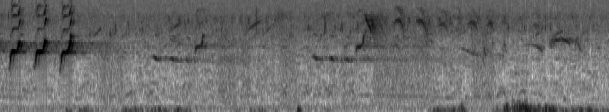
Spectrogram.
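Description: Bokmakierie calling: a quick run of about five sharp whistled notes at the start, then fainter scattered calls. A low rumble comes in near the end.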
